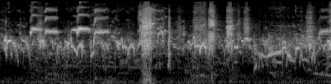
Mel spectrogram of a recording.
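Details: Parakeets singing in a happy mood, rapid twittering and chirruping with short whistled notes and a loud burst of scratchy squawk midway.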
